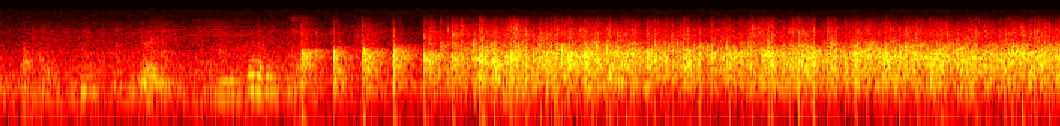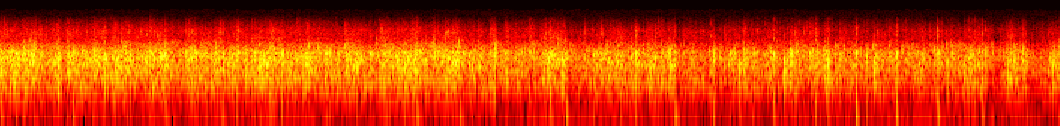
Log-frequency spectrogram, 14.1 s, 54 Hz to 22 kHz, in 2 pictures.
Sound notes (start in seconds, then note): 2.0 welcome applause for shri mataji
